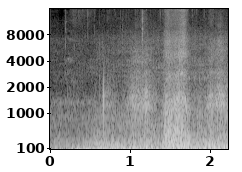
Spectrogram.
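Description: Single-cylinder engine of a Kawasaki KLR650 running as the bike moves along a dirt track, heard mostly as a steady low rumble mixed with wind on the microphone. It grows louder about half a second in.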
